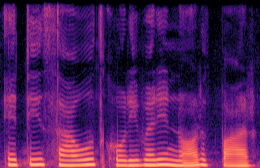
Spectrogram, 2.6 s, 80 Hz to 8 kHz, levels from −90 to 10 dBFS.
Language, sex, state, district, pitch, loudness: Bengali, female, West Bengal, Cooch Behar, 235 Hz, -11 LUFS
